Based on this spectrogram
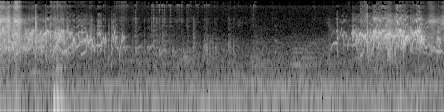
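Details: Pet budgerigars chirping in two bursts of busy, high warbling chatter with a quiet gap between them.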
